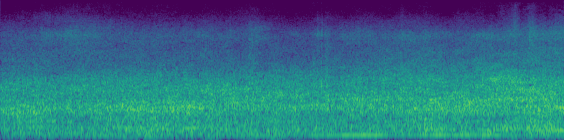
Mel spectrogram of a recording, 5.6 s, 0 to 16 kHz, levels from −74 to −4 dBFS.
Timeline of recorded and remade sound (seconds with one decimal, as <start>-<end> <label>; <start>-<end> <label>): 0.0-1.8 recorded; 1.8-4.9 remade; 4.9-5.6 recorded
